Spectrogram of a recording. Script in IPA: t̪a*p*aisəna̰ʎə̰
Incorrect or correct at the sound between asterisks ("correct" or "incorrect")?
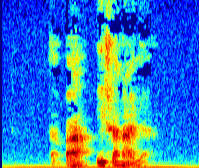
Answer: correct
